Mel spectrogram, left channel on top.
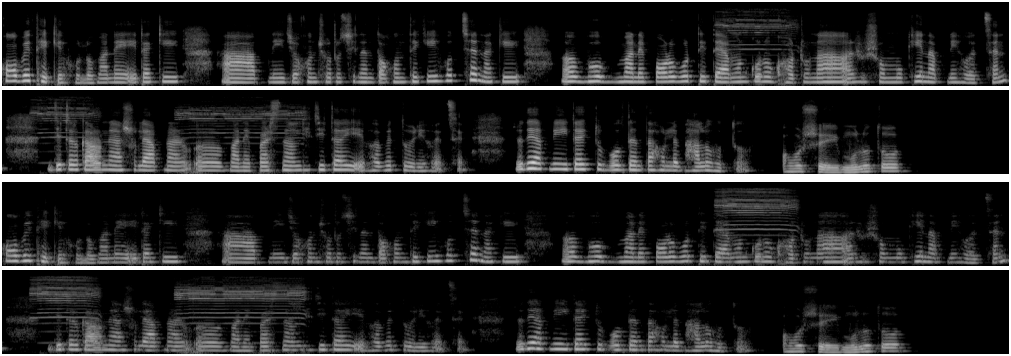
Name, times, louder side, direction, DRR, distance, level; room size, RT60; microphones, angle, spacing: voice 1, 0.0-17.6, left 5 dB, 90° left, 0.5 m, -28 dB
sound 1, 7.1-8.0 10.3-11.1 11.8-13.2, right 5 dB, 20° right, 0.5 m, -36 dB
voice 2, 17.9-19.1, left 2 dB, 35° left, 0.4 m, -28 dB
3.8 x 3.4 x 4.0 m
head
